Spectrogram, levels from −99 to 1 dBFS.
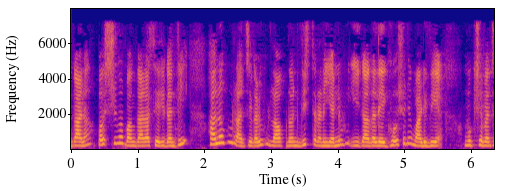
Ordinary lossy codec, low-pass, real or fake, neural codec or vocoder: MP3, 48 kbps; 7.2 kHz; fake; codec, 16 kHz in and 24 kHz out, 1.1 kbps, FireRedTTS-2 codec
